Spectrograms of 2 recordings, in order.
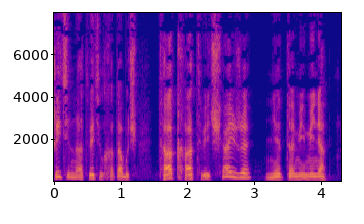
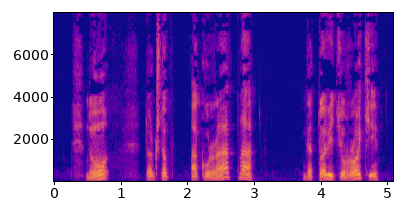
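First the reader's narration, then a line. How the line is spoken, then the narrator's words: Stern reply. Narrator (Russian): строго ответил Волька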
